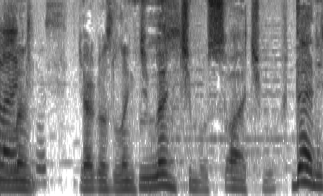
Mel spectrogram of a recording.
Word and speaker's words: Lanthimos: Eu acho que como fala, a sílaba tônica é no Lanthimos.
